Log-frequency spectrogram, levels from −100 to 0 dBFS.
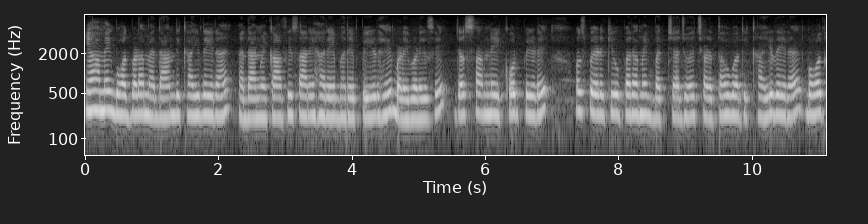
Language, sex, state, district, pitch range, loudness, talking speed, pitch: Hindi, female, Chhattisgarh, Rajnandgaon, 215-235 Hz, -25 LUFS, 220 wpm, 230 Hz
